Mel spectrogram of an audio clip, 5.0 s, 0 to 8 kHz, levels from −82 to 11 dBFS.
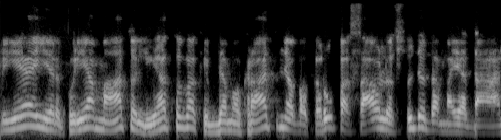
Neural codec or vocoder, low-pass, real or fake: none; 7.2 kHz; real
